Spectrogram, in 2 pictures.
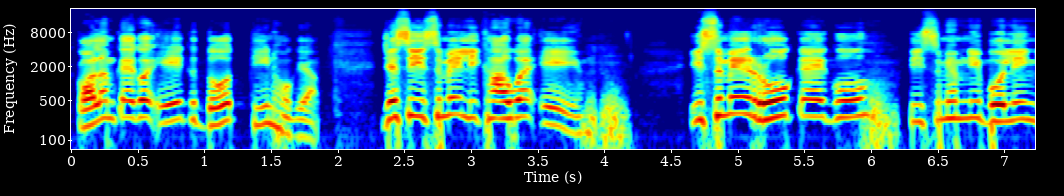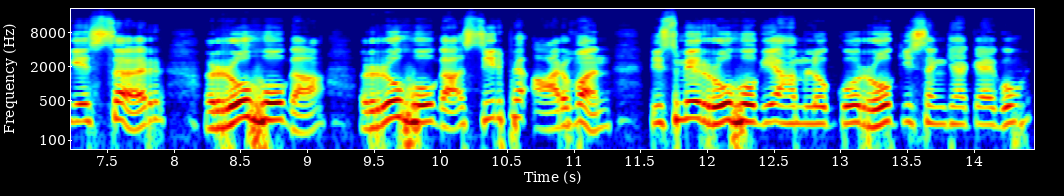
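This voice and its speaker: High, clear-voiced maths teacher. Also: male voice, slow, fairly bright tone, dry recording. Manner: repetitive, asks and answers his own questions; casual, addresses students as children. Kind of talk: classroom lesson for students.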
